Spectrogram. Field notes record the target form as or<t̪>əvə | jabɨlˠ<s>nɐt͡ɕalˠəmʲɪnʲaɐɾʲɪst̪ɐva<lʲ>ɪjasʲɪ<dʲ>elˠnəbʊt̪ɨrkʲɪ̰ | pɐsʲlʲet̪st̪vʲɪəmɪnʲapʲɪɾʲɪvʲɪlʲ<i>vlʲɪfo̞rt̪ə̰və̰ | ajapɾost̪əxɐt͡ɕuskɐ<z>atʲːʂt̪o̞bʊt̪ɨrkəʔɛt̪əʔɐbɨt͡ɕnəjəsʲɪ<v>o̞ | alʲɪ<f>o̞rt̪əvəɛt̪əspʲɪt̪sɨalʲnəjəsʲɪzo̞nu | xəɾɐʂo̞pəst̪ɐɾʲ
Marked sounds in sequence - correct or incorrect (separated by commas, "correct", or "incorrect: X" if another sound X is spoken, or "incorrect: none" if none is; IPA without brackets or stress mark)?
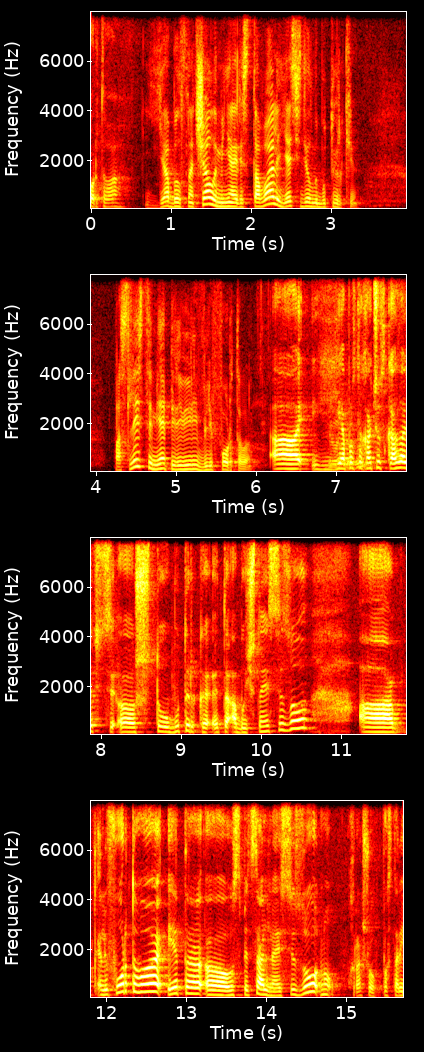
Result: correct, correct, correct, correct, correct, correct, incorrect: z, correct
